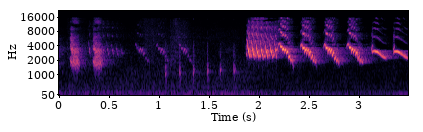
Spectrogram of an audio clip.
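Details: Talking Indian pied myna, able to say 'Mynah', giving two harsh notes and soft ticks, then a loud raspy burst followed by a rapid series of descending whistled slurs.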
